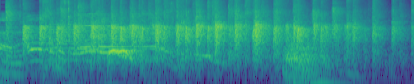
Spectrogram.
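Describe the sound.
An audience applauds a first-time author about to present a book, dense rapid clapping that sustains for several seconds with some voices and cheers rising over it early on, then thinning slightly toward the end.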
